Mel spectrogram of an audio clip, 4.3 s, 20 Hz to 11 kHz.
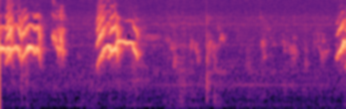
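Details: Budgerigar chatter during the 2017 breeding season, with warbled chirps bending up and down in two bursts, then near silence with faint ticks before another chirp begins.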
